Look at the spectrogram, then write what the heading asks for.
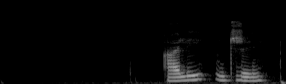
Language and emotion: Russian, neutral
